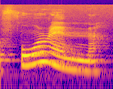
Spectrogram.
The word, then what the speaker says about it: foreign: So foreign. No G sound at all.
